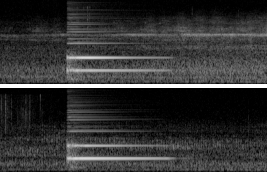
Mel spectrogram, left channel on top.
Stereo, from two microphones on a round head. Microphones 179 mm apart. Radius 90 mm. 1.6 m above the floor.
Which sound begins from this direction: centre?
A guitar, at 0.7 s.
